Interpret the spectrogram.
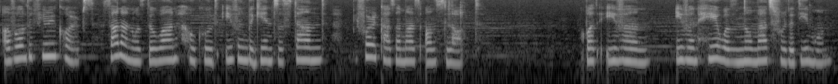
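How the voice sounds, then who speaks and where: A high, mellow-voiced woman streams a visual novel read-aloud. She reads soothingly and drops in casual comments, with music playing behind her. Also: little pitch movement, measured pace. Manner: soothing reading. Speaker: VTuber streamer. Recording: background music.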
